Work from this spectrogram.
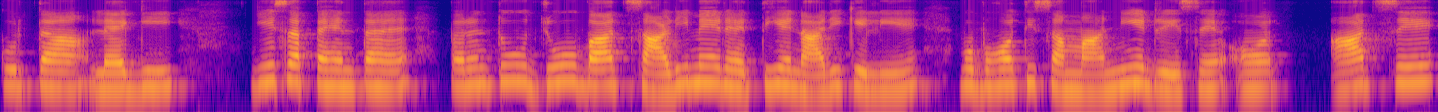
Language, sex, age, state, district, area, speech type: Hindi, female, 45-60, Madhya Pradesh, Jabalpur, urban, spontaneous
